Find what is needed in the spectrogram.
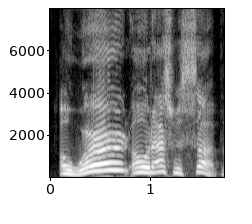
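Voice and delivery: high, loud, wide-eyed mock acceptance; mock gullible reaction. Interviewer mocking a host who believes everything, loud and high. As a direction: play the easily impressed host swallowing it whole.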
